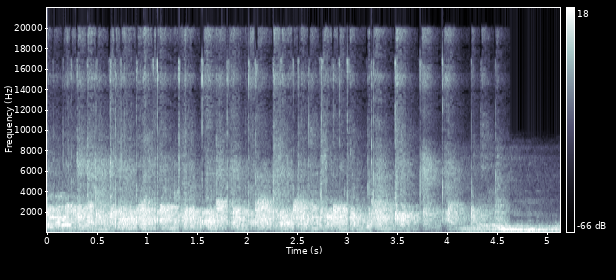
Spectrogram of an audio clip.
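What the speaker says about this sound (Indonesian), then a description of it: "tepuk tangan untuk kelompok 2" Loud, close applause rings out for a group of students in a classroom lesson, a dense continuous burst of many hands that holds steady, then cuts off near the end.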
